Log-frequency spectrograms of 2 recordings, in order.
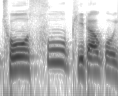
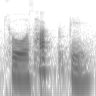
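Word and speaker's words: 鳥數飛: 이것은 조수비라고 읽지 않고 조삭비라고 읽습니다. 조삭비.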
